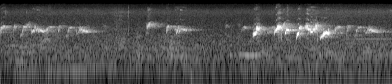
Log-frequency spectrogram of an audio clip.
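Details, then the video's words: Red-whiskered bulbul in a trapping session using a decoy bird, delivering warbled chirp phrases with a gap and then a louder, fuller burst near the end. "Bẫy chào mào"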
